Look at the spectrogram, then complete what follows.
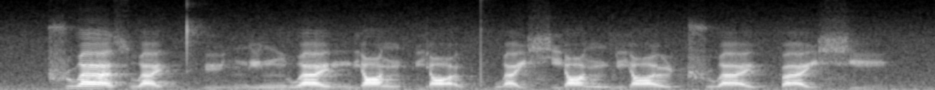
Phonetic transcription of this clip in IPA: ʈ͡ʂwä˥˩swa˩ɪ̯ t̪ʰy̰˨˩ni˧˥n wa˥˧ɪ̯n̪jɑ˥˩ŋpjɑ̰˨˩ʊ̯pʰwa˦ɪ̯ ɕjɑ˥˩ŋljɑ˥ʊ̯ ʈ͡ʂwa˥˧ɪ̯pa˥˧ɪ̯ ɕi˥˩

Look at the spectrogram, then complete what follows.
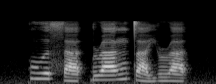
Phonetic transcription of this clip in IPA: ku˧ə̯ sa˨˩t̚ ɹa˧˥ŋt̪a˨˩˨jɹa˨˩t̚

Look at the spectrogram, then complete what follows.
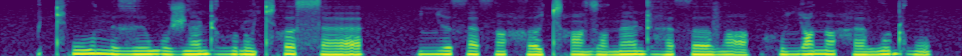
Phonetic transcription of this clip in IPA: cʰunɪ ɣɪwʊ ʒæ̃ɖʱu ɽũcʰɜ sæ | ʎɪ θæθɑ̃hɜcʰɑ̃ zɒnæ̃ɖʱæ θɜvɑ̃ | huʎɑnɑ̃ hævuɖʱũ

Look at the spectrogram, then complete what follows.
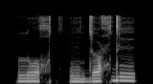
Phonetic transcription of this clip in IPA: loχt͡sʼẽ dœħde

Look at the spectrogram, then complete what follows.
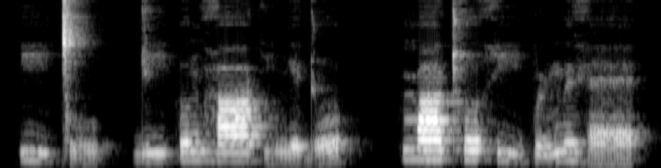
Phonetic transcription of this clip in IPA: iː˥˩ǀu˩ | ɖiː˧ ʔo˥ŋ ɦɑː˥ki˩ŋe˩ɖo˩˥ | mɑː˥ʈʰo˥ hiː˥˩pu˧ɳ mø˥ɦæː˩

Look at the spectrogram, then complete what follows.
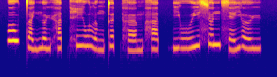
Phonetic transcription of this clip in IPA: o˥w t̪ɐ˨˩jn̪ɵ˨˩ɥhɐ˨˥t̚hiː˧w lʊ˨ŋt̪ɵ˥t̚hœː˨˧m hɐ˧t̚ | juː˨˥jsɵ˥nse˨˥j ɵ˥ɥ

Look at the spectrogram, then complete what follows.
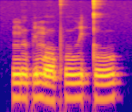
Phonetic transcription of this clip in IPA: ŋɯː˧˩pi˥˨moː˩pʰu˧ ʋi˥˨t̚t̪uː˧˥

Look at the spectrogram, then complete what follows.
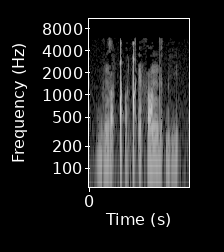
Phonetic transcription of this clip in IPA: bṳnzɔ̰ǃʼɔ̤ǃʼẽ θɔndɪ ɓi̤

